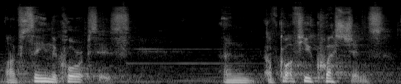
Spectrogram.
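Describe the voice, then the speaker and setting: An actor playing a blunt, probing young male investigator in a video game cutscene, speaking in a measured, matter-of-fact way. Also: fairly low pitch, sing-song, dark tone, soft background music, exaggerated voice. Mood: probing, wry.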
